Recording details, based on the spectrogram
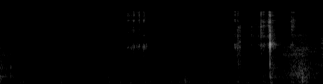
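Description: Scissors snipping through thick wool fabric while making toggle buttons: a few short, crisp cutting snips in separate clusters against near silence, the last one the sharpest.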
